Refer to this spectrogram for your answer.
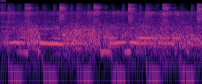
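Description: A big stadium crowd roars and cheers in a dense, steady wall of noise, with regular booming drum beats and a sustained horn-like tone running through it.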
